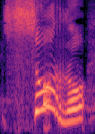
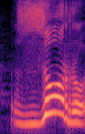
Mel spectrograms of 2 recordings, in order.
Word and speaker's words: zorro: que elaa bom gente essa consoante nós não temos o som para o z sendo assim é a sonoridade do S então a palavra que aparece ao lado é sorro onde eu não posso pronunciar Zorro e sim sorro sorro significa raposa rap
